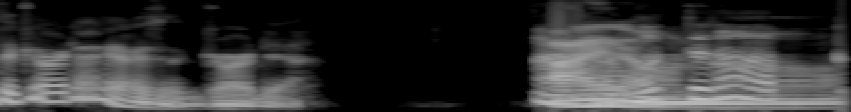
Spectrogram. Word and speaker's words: Gardaí: Is it the Gardaí or is it Gardia? I looked it know. up. Gardaí. It's pronounced that?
